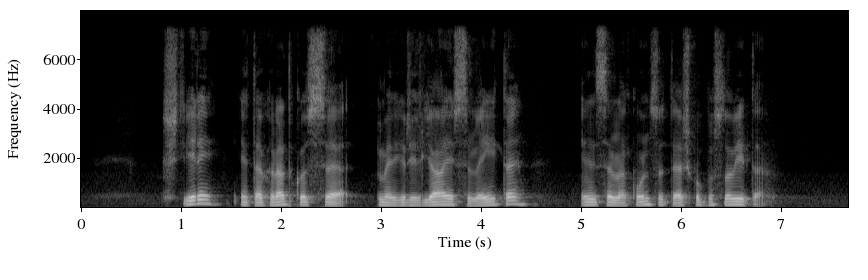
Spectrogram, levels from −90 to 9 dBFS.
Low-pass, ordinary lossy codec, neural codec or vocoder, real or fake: 7.2 kHz; none; codec, 16 kHz, 2 kbps, FunCodec, trained on LibriTTS, 25 frames a second; fake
